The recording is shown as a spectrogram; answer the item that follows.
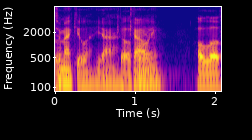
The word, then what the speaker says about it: Temecula: Temecula? Temecula, yeah.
